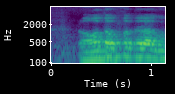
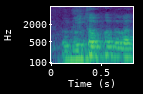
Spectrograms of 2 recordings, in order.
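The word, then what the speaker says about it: Rutherford: 그러니까 사무엘 요즘에는 그 루터포드라고 표현하기도 하고 러더포드라고 표현하기도 하는데 사단과의 평화보다는 즉 사단이 움직일 때 침묵하는 것보다는 사단과의 뭐가 낫다? 전쟁이 낫다. 사무엘 요즘엔 루터포드라고 또 있더라고요. 예전에 러더포드가 하도 익숙한 발음이었는데 루터포드가 또 맞대요.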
